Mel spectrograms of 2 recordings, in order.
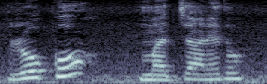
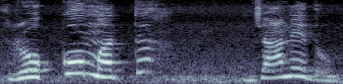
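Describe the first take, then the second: First: The pause comes after रोको. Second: The pause comes after मत.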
